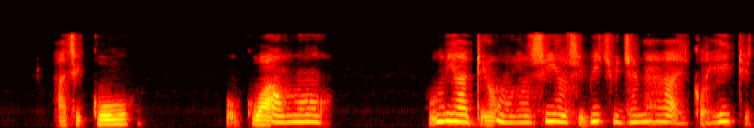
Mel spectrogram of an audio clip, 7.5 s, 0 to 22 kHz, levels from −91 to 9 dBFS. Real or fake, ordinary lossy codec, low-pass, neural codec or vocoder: fake; AAC, 32 kbps; 7.2 kHz; autoencoder, 22.05 kHz, a latent of 192 numbers a frame, VITS, trained on one speaker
